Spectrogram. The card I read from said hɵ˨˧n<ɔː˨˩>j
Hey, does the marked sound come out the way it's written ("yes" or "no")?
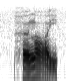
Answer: yes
